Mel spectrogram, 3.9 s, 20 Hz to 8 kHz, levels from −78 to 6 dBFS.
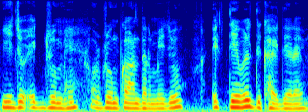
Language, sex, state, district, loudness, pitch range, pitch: Hindi, male, Arunachal Pradesh, Longding, -16 LUFS, 130-150 Hz, 140 Hz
